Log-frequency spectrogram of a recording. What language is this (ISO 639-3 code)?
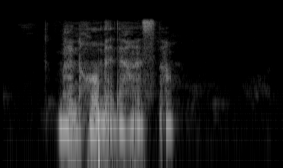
fas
